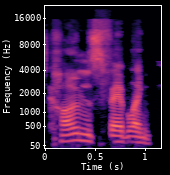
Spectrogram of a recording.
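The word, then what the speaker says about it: Coombes-Fabling: was able to score i still say his name wrong i believe it's combs fabling if i'm not wrong there but it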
